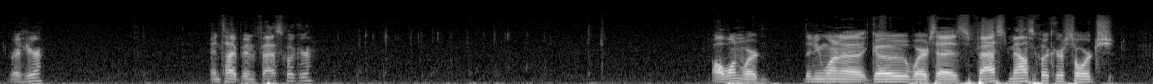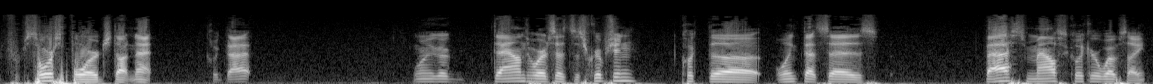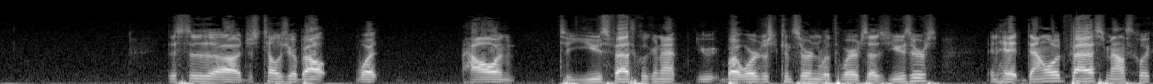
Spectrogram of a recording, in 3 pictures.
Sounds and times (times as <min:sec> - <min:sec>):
Speech: 0:00.0 - 0:00.5, 0:02.1 - 0:03.2, 0:07.1 - 0:14.1, 0:15.6 - 0:20.4, 0:21.4 - 0:23.0, 0:24.8 - 0:26.9, 0:27.7 - 0:34.5.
